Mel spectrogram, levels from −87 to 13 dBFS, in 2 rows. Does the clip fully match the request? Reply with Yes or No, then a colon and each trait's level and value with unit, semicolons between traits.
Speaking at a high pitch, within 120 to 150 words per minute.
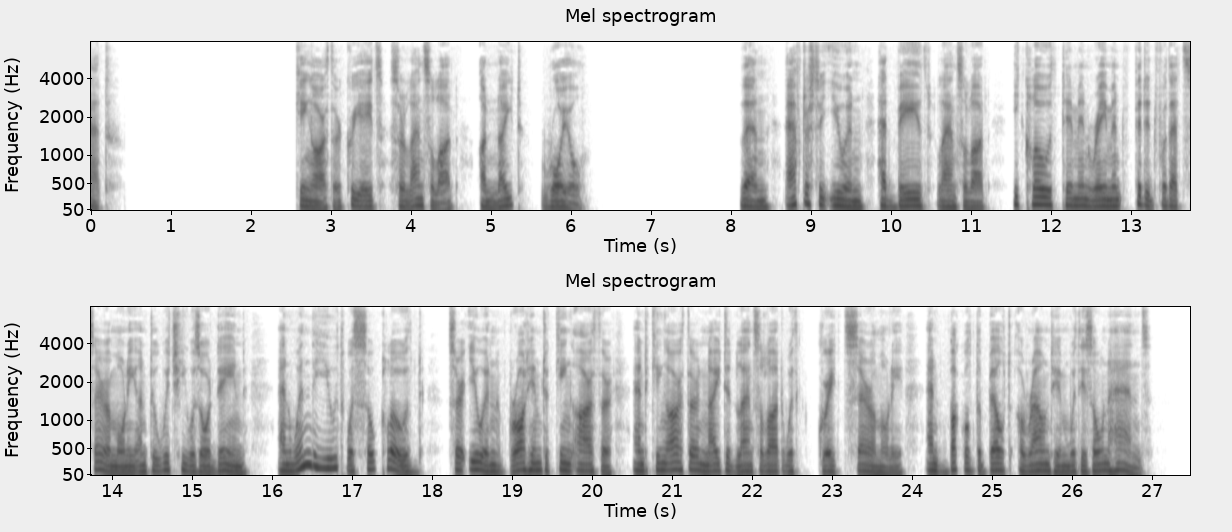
No: low, 110 Hz; slow, 135 wpm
